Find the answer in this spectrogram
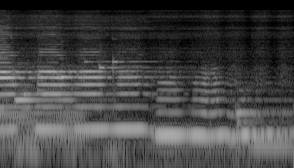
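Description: Jazz ballad recording: a clarinet plays a slow melody of long held notes, stepping down to a lower note about a second in.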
